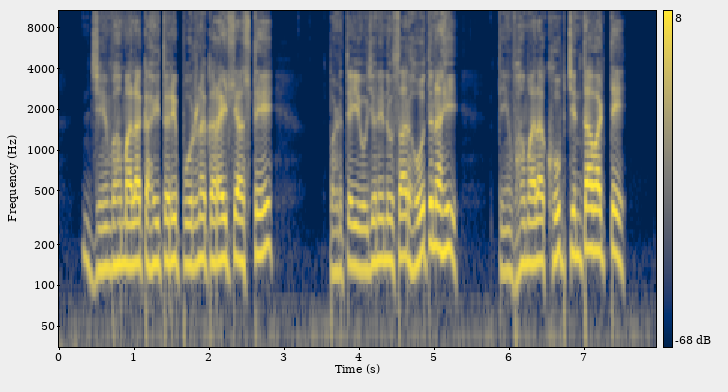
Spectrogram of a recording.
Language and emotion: Marathi, fearful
